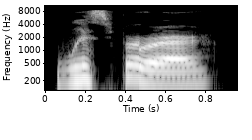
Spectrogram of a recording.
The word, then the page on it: whisperer: British English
